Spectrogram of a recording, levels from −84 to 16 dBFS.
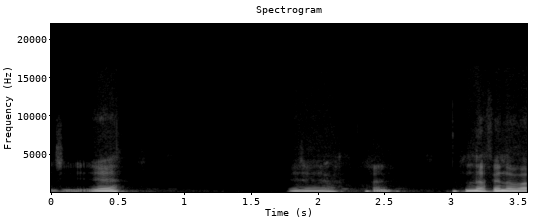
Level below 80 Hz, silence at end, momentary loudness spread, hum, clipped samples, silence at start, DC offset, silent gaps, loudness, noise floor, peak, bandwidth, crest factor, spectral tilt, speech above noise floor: -72 dBFS; 0 s; 18 LU; none; under 0.1%; 0 s; under 0.1%; none; -29 LUFS; -86 dBFS; -12 dBFS; 5.2 kHz; 18 dB; -9.5 dB/octave; 60 dB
